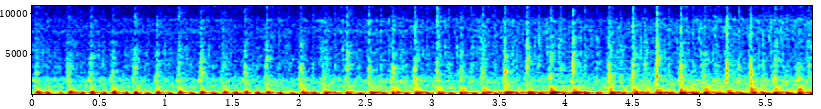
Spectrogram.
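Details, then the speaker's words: Rare single-cylinder motorcycle revived after the valve timing was set at TDC, with compression good and the spark plug fitted: steady, even putter at about three beats a second with no misses or knocks. Clean, healthy idle. "guys jadi UN motor ini udah berhasil hiup jadi seperti inilah suaranya dia"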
